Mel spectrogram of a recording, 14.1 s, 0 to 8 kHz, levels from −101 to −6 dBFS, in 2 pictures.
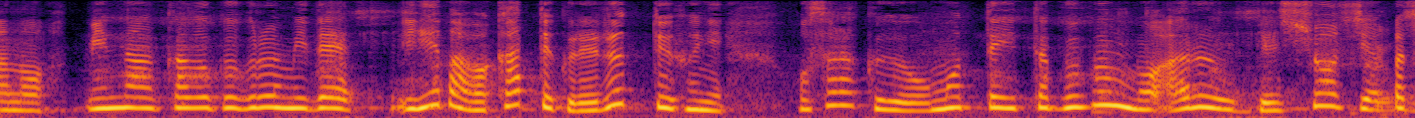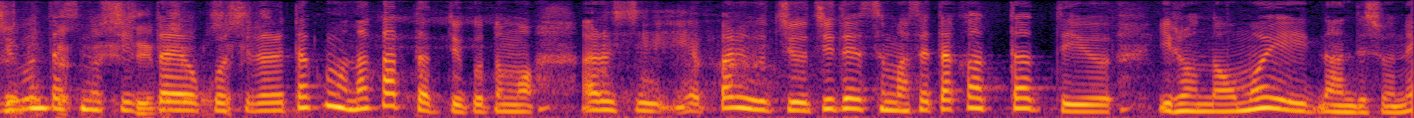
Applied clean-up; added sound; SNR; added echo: neural separator model SepFormer DNS4.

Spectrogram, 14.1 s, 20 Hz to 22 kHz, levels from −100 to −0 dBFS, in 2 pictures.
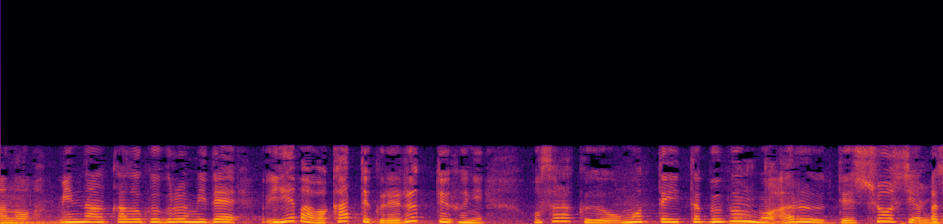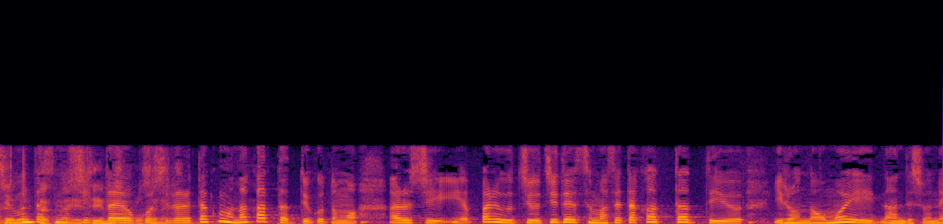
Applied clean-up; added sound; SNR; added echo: none; none; none; none.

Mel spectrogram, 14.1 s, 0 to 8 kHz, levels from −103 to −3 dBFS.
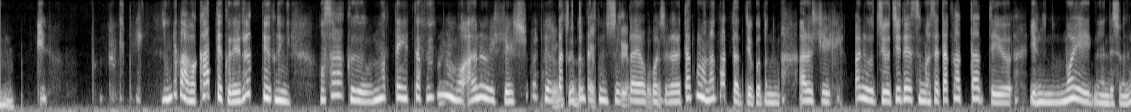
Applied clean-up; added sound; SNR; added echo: neural diffusion model UNIVERSE++.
